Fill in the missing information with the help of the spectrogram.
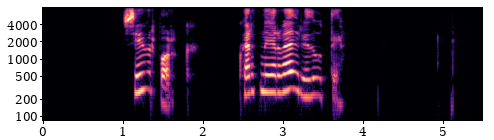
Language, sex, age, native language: Icelandic, female, 40-49, Icelandic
